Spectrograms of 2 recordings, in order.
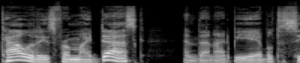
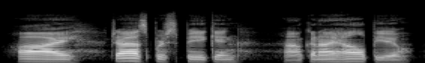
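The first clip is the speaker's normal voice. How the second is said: bored, uninterested voice. Reading a story, voicing a hotline worker answering a call: bored voice. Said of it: "The voice was just about as bored".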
